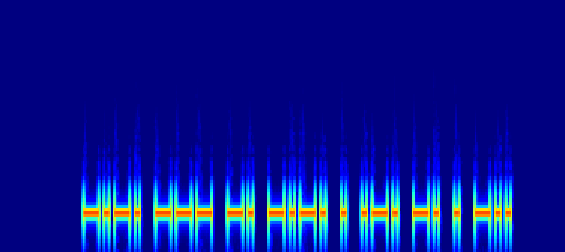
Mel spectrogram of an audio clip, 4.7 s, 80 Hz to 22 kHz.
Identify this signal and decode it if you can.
Morse code, heard as a keyed tone, about 28 wpm, 700 Hz. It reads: CONCERNED
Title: Sentences from Top 1000 Words - Review Part 6 - New Word Drill - 28wpm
